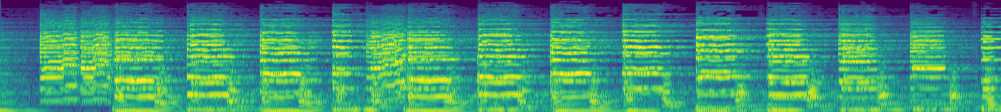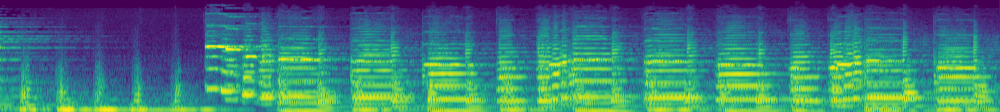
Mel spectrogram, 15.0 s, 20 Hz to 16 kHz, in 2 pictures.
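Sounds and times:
shawms playing melody: 0:00.0 - 0:08.0, 0:09.0 - 0:15.0
trumpets: 0:00.0 - 0:08.2, 0:09.0 - 0:15.0
trombone: 0:00.0 - 0:15.0
double bass: 0:00.9 - 0:15.0.

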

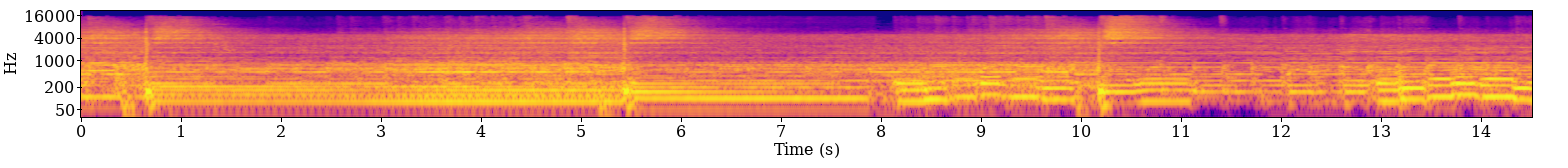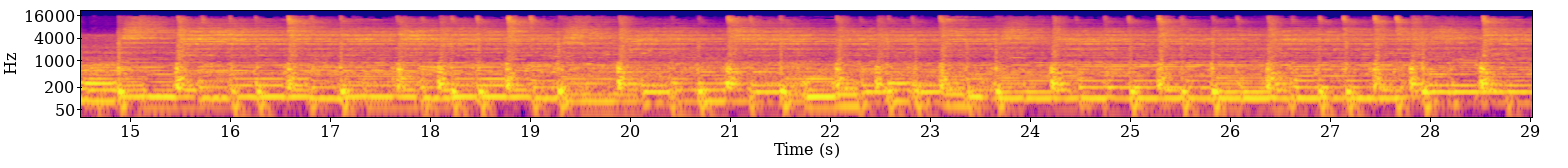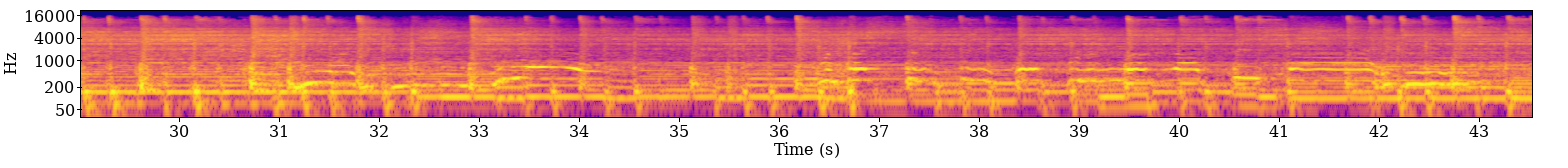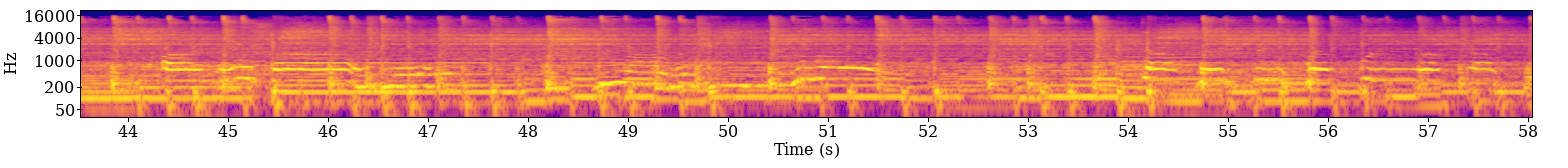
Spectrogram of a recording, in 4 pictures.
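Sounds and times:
punk rock band playing: 0:00.0 - 0:58.0.

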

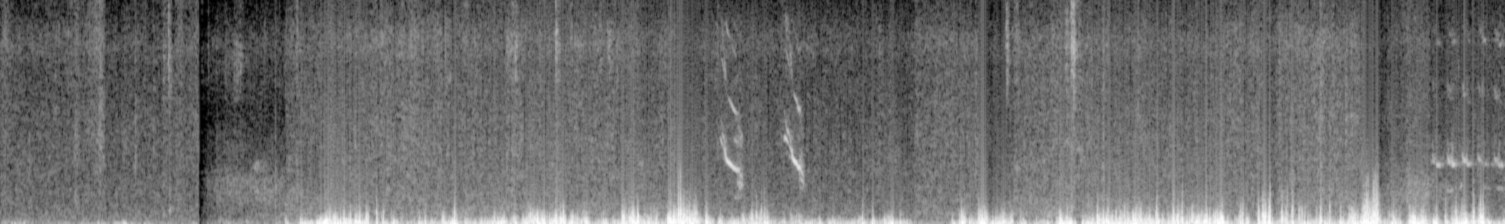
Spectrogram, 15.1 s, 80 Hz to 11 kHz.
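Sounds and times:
wind buffeting microphone: 0:02.8 - 0:15.0
birds chirping: 0:07.1 - 0:08.2, 0:14.3 - 0:15.0
bird repeated short notes: 0:07.2 - 0:08.1.

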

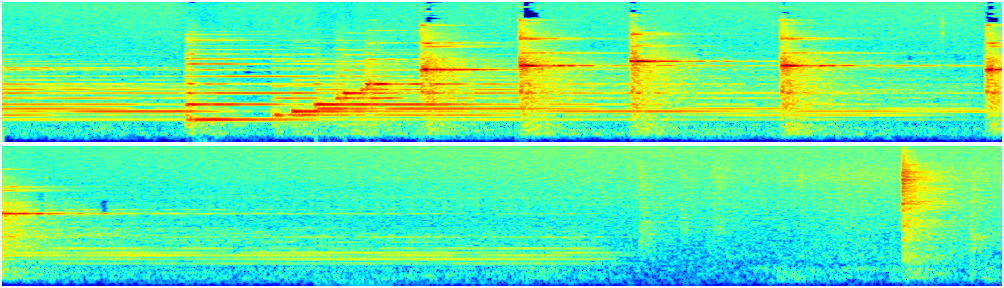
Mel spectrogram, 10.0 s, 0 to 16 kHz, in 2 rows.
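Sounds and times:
piano notes over held chord: 0:00.0 - 0:08.1.

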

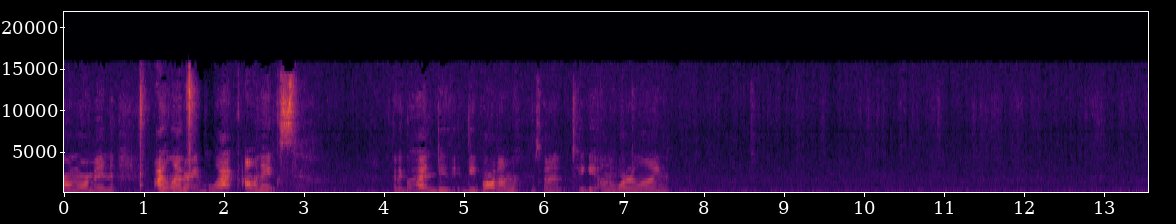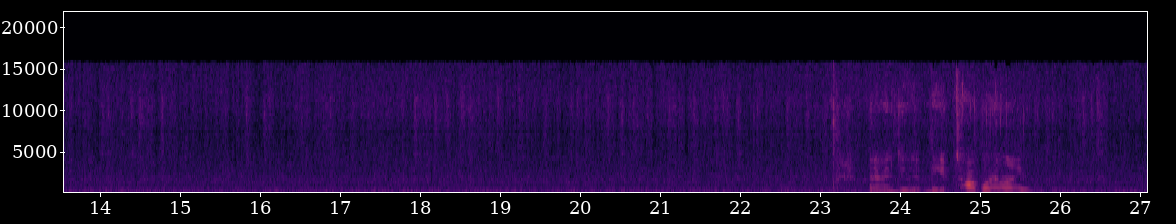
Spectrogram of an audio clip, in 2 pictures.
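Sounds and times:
faint constant tone: 0:00.0 - 0:27.0
steady background hum: 0:00.0 - 0:27.0.

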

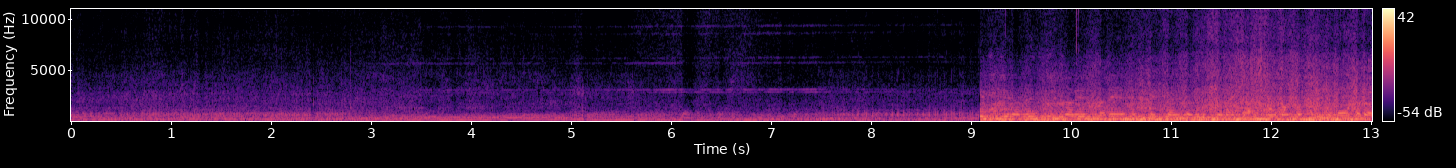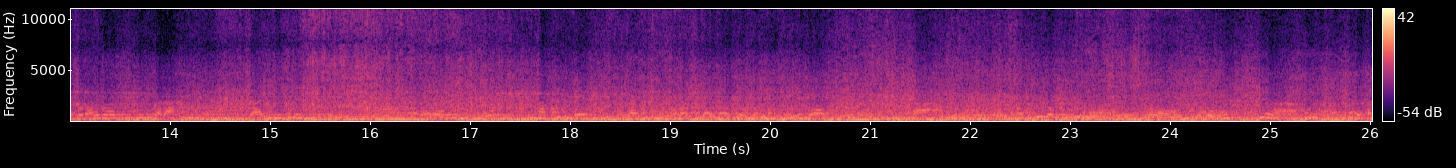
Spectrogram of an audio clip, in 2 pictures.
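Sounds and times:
race car engines revving: 0:00.0 - 0:26.0
race cars passing by: 0:00.0 - 0:26.0.

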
